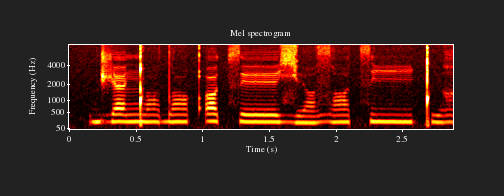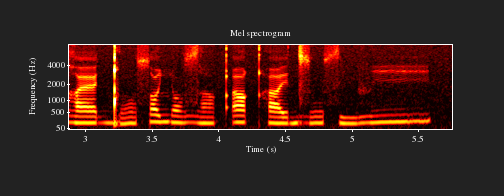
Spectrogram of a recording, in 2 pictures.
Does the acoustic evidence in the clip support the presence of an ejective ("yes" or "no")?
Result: yes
